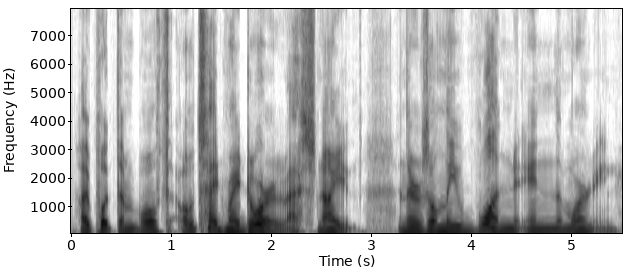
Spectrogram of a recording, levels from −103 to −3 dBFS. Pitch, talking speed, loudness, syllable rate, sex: 150 Hz, 185 wpm, -19 LUFS, 4.9 syllables/s, male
